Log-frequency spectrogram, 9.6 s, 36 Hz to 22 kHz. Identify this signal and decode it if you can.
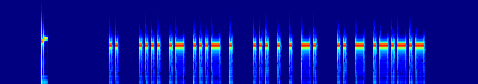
Morse code, heard as a keyed tone, about 21 wpm, 700 Hz. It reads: I HAVE SEEN IT.
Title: Sentences with 2-Word Phrases - 20wpm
